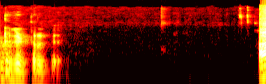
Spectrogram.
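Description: A man talking, his phrase ending about half a second in, then dead silence for about a second and a half, with talking starting again abruptly near the end.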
